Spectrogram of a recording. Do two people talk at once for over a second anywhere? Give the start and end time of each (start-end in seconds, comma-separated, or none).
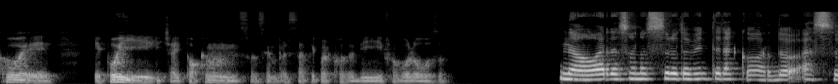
none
